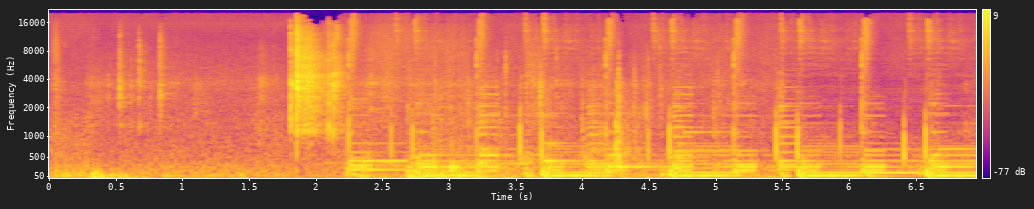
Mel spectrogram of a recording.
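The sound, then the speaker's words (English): A staple gun fires with one loud, sharp snap, preceded by a few faint clicks and followed by steady tonal sounds. “What is that? It's a staple gun.”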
